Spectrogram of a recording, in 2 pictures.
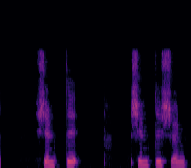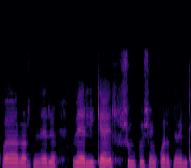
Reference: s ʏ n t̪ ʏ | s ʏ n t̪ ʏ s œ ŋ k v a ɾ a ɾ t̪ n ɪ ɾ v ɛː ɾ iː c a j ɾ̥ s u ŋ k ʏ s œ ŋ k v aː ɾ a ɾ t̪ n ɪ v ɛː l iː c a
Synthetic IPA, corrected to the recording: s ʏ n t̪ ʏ | s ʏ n t̪ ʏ s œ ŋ k v a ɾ a ɾ t̪ n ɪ ɾ v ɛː l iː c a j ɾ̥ s u ŋ k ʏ s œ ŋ k v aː ɾ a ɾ t̪ n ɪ v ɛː l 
